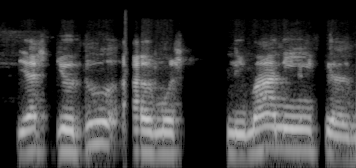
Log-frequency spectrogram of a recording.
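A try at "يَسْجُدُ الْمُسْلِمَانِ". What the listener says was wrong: Jangan begitu bacanya, disambung.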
